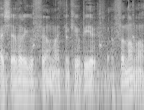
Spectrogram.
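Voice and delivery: breathy, hushed put-on voice, near a whisper. Doing impressions on request: Sean Connery voice. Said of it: "Sean Connery".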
